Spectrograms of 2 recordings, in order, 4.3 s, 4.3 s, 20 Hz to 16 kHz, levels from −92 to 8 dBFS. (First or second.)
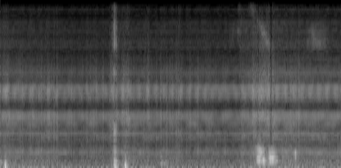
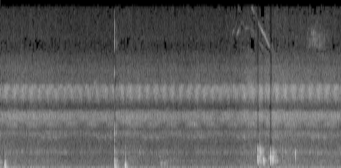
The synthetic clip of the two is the first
